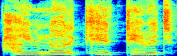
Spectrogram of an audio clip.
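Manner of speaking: hot-tempered shout; angry outburst. Acted. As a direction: snap back, fed up with being called a kid. Kid angry at being called kid.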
